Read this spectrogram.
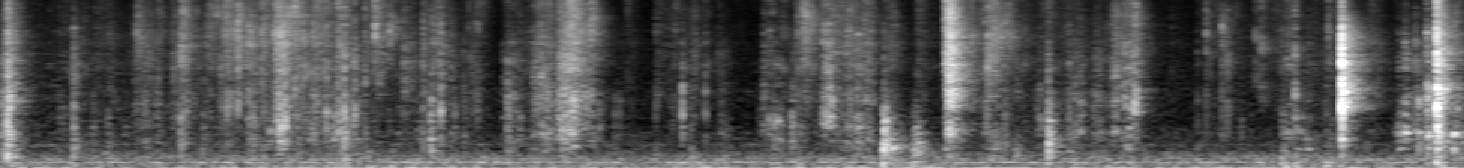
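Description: A cardboard box lid is opened and closed.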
